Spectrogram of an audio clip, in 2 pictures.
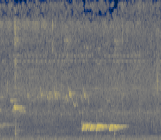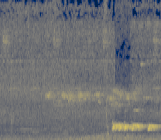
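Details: A local zebra dove gives two warbling, trilled coos several seconds apart, played to make birds start singing quickly. Steady low hum and faint higher bird calls fill the pauses.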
